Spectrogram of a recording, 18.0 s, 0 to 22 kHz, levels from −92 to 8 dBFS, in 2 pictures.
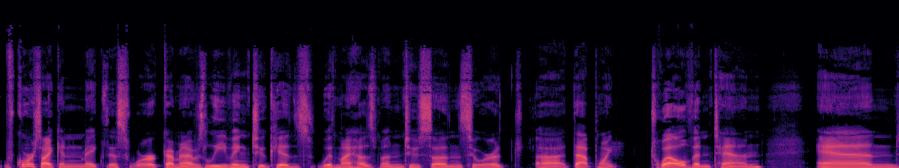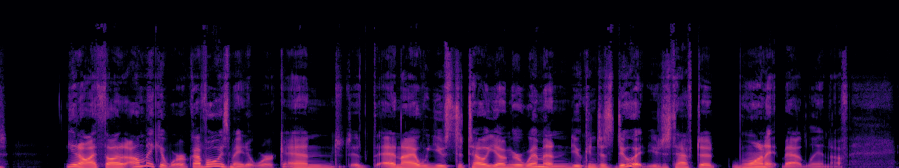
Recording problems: none

